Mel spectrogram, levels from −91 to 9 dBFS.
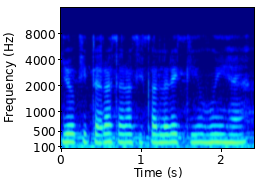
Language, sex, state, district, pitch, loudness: Hindi, female, Bihar, Sitamarhi, 205 Hz, -46 LUFS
